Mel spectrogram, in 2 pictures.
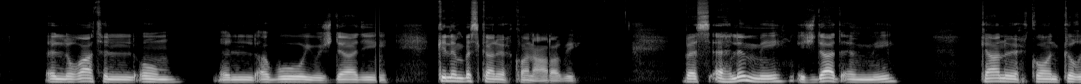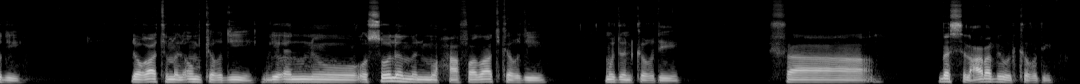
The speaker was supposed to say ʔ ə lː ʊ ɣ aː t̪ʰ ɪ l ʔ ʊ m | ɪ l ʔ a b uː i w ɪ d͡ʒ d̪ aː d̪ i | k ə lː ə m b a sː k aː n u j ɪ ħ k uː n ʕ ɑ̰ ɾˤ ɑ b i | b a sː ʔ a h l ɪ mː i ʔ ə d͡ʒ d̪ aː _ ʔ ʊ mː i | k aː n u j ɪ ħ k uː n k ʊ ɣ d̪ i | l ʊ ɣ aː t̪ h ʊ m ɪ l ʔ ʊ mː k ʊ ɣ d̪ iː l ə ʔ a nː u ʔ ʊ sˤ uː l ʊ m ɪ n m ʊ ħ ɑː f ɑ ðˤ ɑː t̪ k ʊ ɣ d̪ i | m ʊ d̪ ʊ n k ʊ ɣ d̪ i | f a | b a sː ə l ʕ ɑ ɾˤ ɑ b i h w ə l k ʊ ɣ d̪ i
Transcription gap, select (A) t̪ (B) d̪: B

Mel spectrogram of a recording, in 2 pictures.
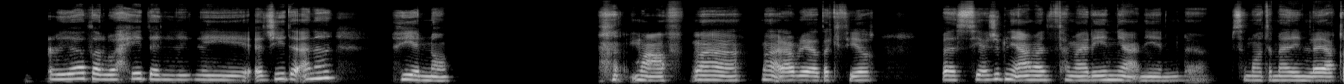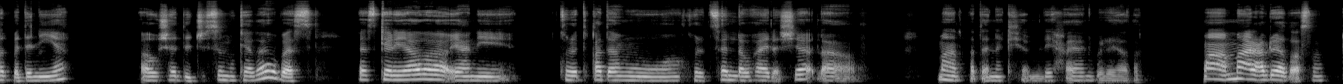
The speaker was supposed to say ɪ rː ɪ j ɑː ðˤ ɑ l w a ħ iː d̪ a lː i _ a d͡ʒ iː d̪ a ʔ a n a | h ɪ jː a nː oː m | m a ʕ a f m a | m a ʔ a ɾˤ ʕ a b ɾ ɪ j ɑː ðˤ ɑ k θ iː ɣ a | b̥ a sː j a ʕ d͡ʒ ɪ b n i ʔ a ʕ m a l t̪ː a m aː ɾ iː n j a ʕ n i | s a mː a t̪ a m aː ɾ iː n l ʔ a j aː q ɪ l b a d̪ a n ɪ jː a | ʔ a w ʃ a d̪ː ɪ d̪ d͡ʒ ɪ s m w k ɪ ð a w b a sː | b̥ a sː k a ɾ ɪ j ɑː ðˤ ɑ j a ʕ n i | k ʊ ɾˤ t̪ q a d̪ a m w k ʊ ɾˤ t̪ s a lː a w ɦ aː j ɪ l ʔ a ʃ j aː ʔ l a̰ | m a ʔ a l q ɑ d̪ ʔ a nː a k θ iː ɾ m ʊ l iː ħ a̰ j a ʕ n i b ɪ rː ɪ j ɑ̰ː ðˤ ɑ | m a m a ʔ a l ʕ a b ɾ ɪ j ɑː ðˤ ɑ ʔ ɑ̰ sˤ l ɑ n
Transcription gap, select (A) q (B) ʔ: B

